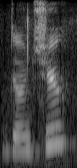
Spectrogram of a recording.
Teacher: you can make a ch sound, meaning when a T comes before a Y, it should sound something like, don't you?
